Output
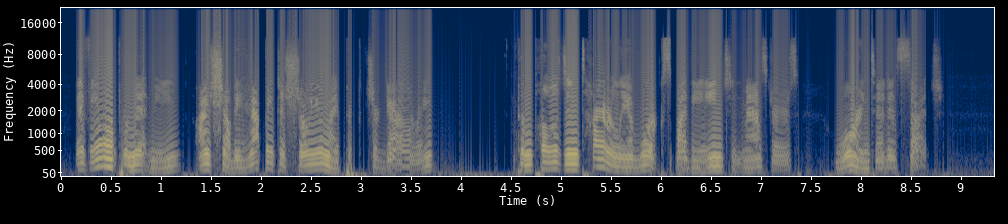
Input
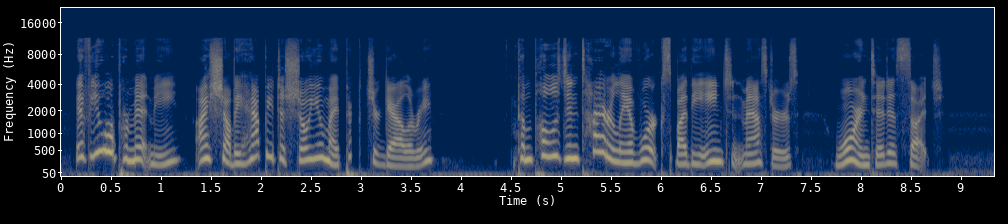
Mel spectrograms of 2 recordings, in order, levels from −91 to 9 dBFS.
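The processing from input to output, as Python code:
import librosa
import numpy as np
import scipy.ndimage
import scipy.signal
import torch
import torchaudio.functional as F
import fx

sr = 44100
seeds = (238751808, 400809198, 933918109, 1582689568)

y = fx.cycle_switch(x, sr, every=3, mode='inverted')
y = fx.high_shelf(y, sr, hz=3200.0, db=10.0)
y = y * 10.0 ** (3.5 / 20.0)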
